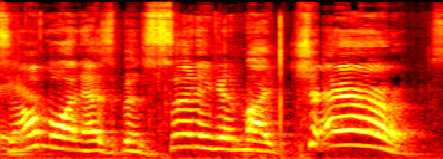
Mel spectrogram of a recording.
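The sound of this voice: A put-on character voice, female-sounding, gruff and raspy, high in pitch and very slow in pace.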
